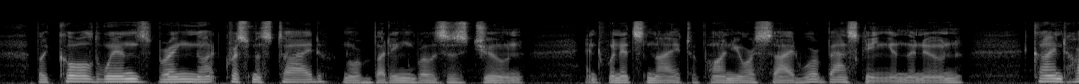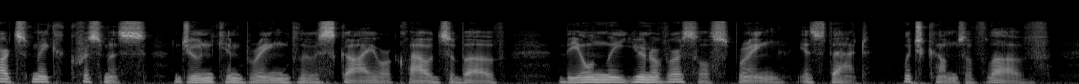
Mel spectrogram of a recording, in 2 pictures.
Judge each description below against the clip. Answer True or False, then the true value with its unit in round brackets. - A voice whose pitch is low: True (95 Hz)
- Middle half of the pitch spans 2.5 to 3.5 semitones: False (4.3 semitones)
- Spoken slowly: True (110 wpm)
